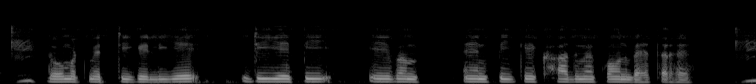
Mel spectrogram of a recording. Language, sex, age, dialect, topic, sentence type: Hindi, male, 41-45, Kanauji Braj Bhasha, agriculture, question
